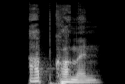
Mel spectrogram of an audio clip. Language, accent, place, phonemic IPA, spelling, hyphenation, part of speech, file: German, Germany, Berlin, /ˈʔapˌkɔmən/, Abkommen, Ab‧kom‧men, noun, De-Abkommen.ogg
- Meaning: 1. gerund of abkommen 2. accord, agreement 3. plural of Abkomme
